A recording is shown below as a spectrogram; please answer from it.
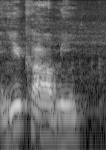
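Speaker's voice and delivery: ordinary delivery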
